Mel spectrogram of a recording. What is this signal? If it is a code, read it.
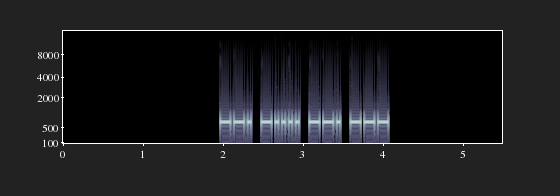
Morse code, heard as a keyed tone, about 28 wpm, 700 Hz. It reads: G6GO
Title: DXCC-100 Call Signs - 4 Characters - Repeated 3x - 28wpm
